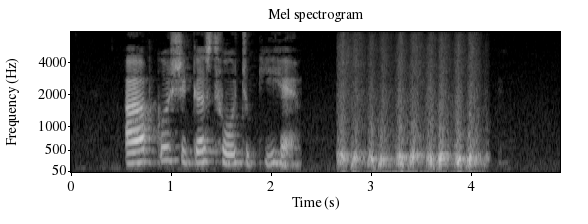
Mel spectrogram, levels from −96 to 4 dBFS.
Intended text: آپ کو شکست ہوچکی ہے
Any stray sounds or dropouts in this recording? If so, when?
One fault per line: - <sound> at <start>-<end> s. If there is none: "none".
- whoosh at 2.7-4.2 s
